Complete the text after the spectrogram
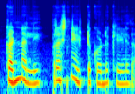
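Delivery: plain reading voice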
